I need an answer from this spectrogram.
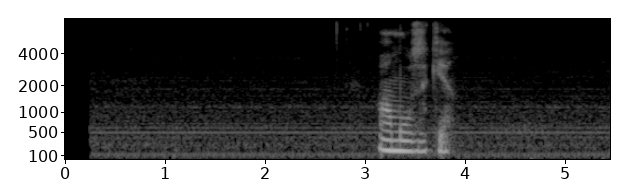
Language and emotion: Russian, neutral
